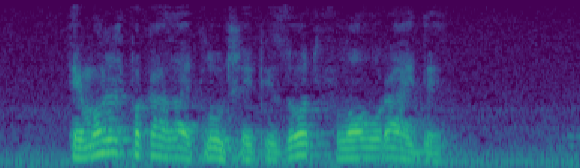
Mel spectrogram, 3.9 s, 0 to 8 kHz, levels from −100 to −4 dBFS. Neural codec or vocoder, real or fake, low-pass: none; real; 7.2 kHz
